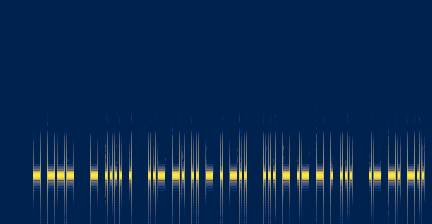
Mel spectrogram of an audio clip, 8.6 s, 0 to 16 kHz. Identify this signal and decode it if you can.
Morse code, heard as a keyed tone, about 25 wpm, 700 Hz. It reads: TO THE UNITED STATES AND
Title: Sets of 5 Words Encore 25wpm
